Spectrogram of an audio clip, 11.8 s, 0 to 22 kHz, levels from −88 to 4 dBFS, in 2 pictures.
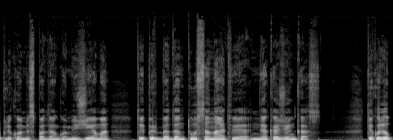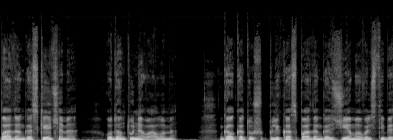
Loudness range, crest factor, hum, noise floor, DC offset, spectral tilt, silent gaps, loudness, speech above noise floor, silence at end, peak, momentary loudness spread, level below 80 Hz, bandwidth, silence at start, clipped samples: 3 LU; 16 dB; none; -53 dBFS; under 0.1%; -7 dB/octave; none; -23 LUFS; 31 dB; 0 s; -6 dBFS; 8 LU; -48 dBFS; 17.5 kHz; 0 s; under 0.1%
